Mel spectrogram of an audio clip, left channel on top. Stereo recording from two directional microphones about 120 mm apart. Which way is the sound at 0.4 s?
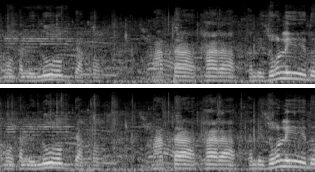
10° right (ahead or behind).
